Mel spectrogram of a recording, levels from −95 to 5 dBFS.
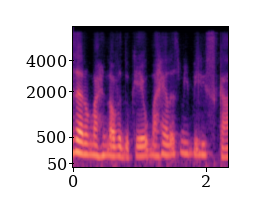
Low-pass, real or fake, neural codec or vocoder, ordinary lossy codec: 7.2 kHz; fake; codec, 16 kHz, about 1 kbps, DyCAST, with the encoder's durations; none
